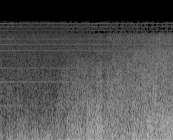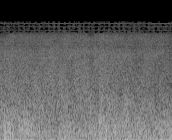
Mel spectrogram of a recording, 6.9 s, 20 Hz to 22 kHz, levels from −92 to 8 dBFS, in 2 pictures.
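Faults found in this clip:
USB whine, throughout the speech. Fixed-pitch whine on a 1 kHz harmonic series, strongest at 19 kHz, about 20 dB below the speech. Component: USB audio device power/ground. Mechanism: current drawn in 1 ms bus frames leaking into the audio path.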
